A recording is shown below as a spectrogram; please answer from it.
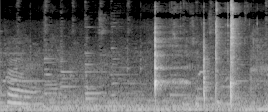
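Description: Kitchen utensils and a wok being handled at home, with a few sharp metallic clinks and clatters near the end over a room background; a person talks at the start.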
